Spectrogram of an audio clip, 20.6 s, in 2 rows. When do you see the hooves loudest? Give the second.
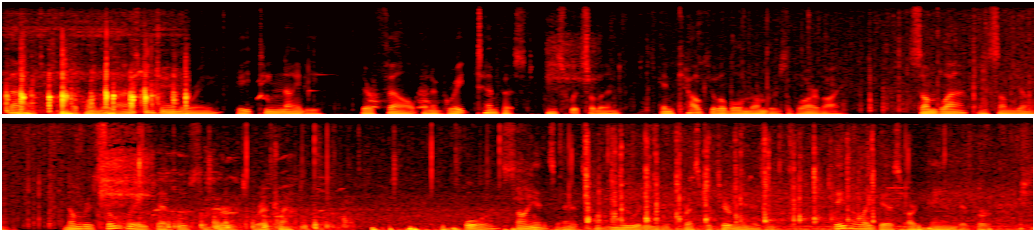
1 s.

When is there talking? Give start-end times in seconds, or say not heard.
0.0-13.4, 14.9-20.5.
